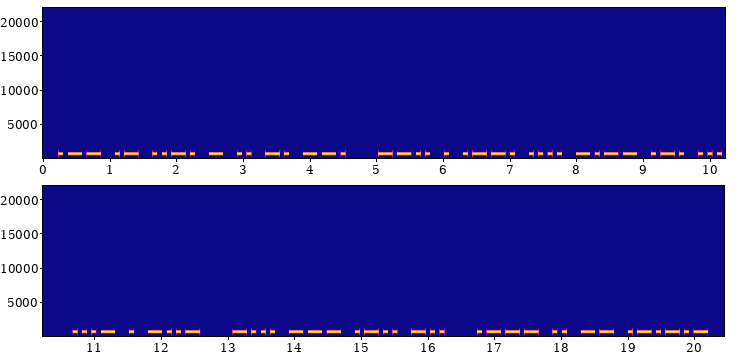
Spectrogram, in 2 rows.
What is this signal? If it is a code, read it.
Morse code, heard as a keyed tone, about 17 wpm, 700 Hz. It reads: WAFTING ZEPHYRS VEX BOLD JIM.
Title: Pangram Challenge v2 - 17wpm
